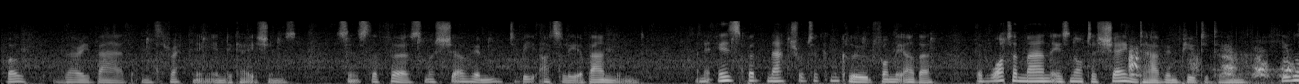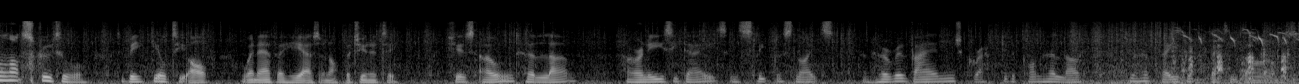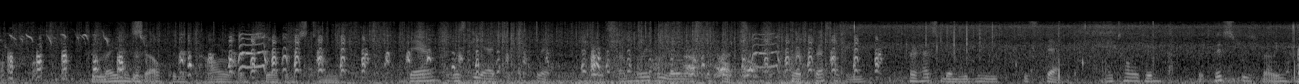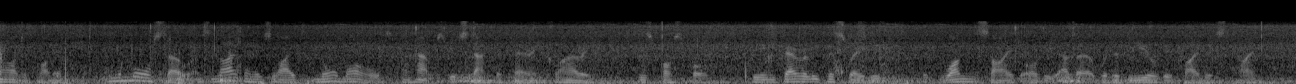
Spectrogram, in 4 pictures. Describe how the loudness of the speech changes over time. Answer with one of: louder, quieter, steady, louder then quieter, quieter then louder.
quieter.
